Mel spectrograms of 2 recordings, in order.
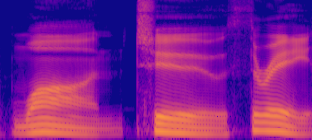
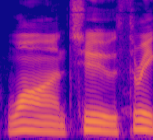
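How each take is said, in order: First: The count is said slowly. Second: The count is said fast.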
